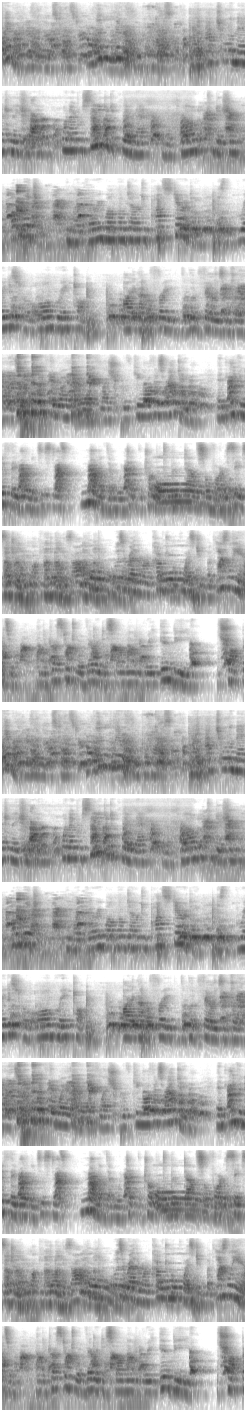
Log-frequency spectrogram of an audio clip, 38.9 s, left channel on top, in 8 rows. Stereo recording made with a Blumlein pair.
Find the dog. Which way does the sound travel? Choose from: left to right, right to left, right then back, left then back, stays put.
left then back.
